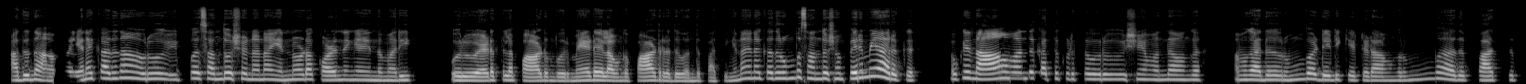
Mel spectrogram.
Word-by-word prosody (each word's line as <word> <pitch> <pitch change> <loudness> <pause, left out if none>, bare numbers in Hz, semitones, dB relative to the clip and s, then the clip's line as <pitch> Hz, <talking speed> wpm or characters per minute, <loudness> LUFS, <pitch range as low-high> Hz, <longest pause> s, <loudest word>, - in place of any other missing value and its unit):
அதுதான் 215 0 +2
அப்ப 205 +4 -19
எனக்கு 265 +5 -2
அதுதான். 295 +2 +1
ஒரு 260 +1 0 0.2
இப்போ 230 +6 -5 0.2
சந்தோஷம் 260 +1 +1
என்னன்னா, 230 0 -1
என்னோட 230 +3 -1
குழந்தைங்க, 210 +1 0
இந்த 190 -1 -2
மாரி 190 +1 0 0.5
ஒரு 185 0 +3 0.2
இடத்தில 195 +2 0
பாடும்போது 175 0 +2
ஒரு 170 - -5
மேடைல 190 0 +4
அவங்க 170 0 -4
பாடுறது 180 -2 +2
வந்து 165 +1 -4
பார்த்தீங்கன்னா, 175 - -5
எனக்கு 285 -1 -2
அது 275 0 +1
ரொம்ப 290 +4 -2
சந்தோஷம். 265 -1 0
பெருமையா 345 +6 +6
இருக்கு. 210 -5 -1 0.4
ஓகே, 295 +5 0
நான் 265 +4 +7
வந்து 275 +1 -2
கத்து 255 +1 -3
குடுத்த 250 -1 -8
ஒரு 235 - -1 0.2
விஷயம் 230 0 -4
வந்து, 220 +1 -4
அவங்க 215 0 -3 0.4
அவங்க 215 +1 -1
அதை 210 +1 -1 0.2
ரொம்ப 230 +5 -3
டெடிகேட்டடா, 200 -2 -2
அவங்க 185 +1 -6
ரொம்ப 240 +6 -8 0.2
அதை 205 -1 -2 0.2
பார்த்து 195 +1 -1
215 Hz, 175 wpm, -23 LUFS, 195-255 Hz, 0.5 s, நான்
